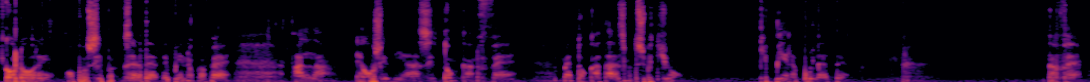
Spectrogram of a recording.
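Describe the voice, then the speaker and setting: An ASMR creator whispering a rambling, gentle chat to viewers, mixing calming affirmations with everyday stories. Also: long pauses.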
